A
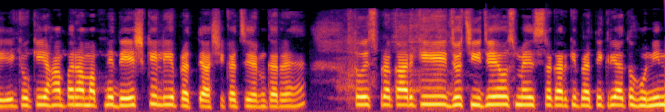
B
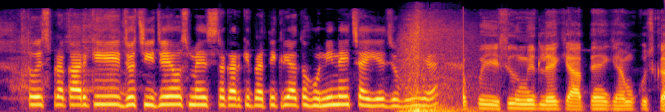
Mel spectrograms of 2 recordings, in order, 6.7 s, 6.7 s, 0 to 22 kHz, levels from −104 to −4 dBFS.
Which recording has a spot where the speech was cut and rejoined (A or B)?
B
